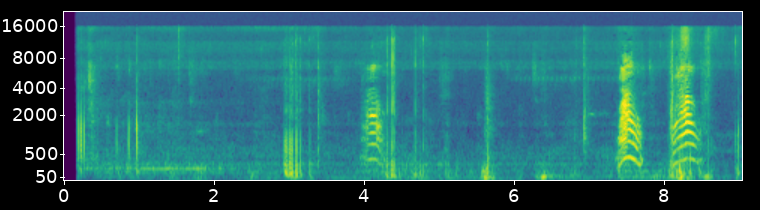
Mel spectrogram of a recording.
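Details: Bengal cat seeing snow for the first time, letting out several short, plaintive meows that rise then fall, with a quieter one partway through and soft thumps and rustling in between.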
